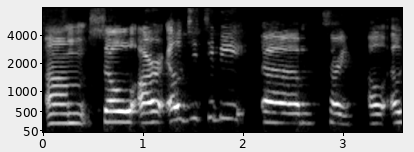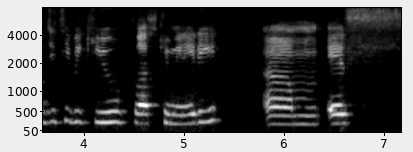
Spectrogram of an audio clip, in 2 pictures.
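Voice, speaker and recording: In a Spanish accent, a woman speaks at a high pitch with ordinary pitch variation and big swings in loudness. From Puerto Rico, San Juan. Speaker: bar manager. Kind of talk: panel discussion. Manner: halting, many fillers and repetitions.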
